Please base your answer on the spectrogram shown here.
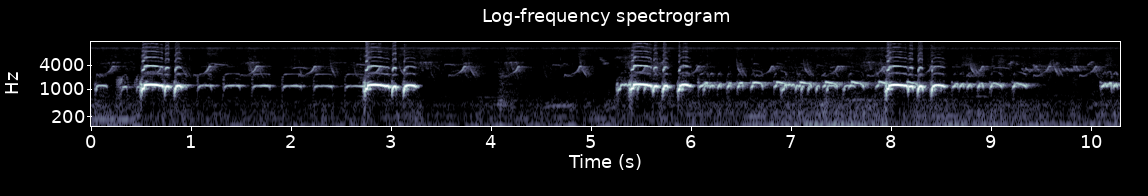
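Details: Zebra dove, a local Indonesian bird used to lure others into singing. Loud burry coos begin each phrase, followed by trains of short, clipped notes, with pauses of a couple of seconds between phrases and faint background chirps.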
